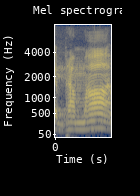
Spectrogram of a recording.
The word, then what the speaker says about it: Brahma: a masculine word brahma so when we say brahma with a long a it refers to lord brahma we're talking about and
